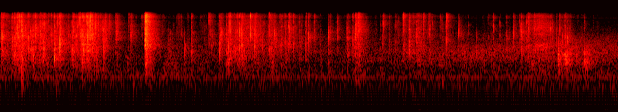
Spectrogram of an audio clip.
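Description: Gloved hands handling small metal hydraulic-pump valve parts: faint rustling with irregular light clicks, and one sharper click about two seconds in.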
